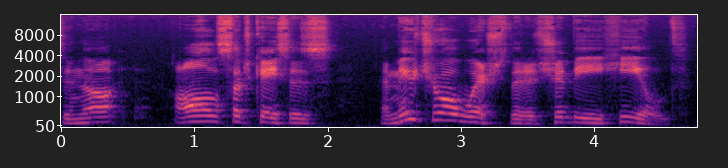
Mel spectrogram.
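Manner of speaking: put-on measured, even reading of an old text; calm literary reading voice; reading aloud. A narrator's reading. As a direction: read it like a steady audiobook narrator.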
